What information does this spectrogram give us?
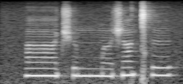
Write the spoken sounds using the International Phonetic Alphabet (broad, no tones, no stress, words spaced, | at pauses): ãː t͡ʃʰʏmːə̃ːʃã ǀʰʏ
